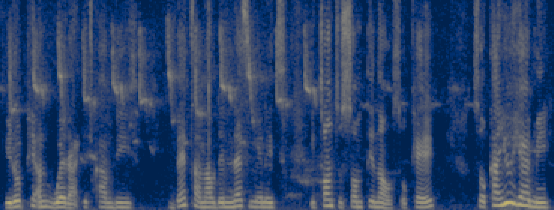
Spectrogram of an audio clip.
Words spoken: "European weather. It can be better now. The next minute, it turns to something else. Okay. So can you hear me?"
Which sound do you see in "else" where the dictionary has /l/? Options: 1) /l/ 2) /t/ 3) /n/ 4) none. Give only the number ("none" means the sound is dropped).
1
